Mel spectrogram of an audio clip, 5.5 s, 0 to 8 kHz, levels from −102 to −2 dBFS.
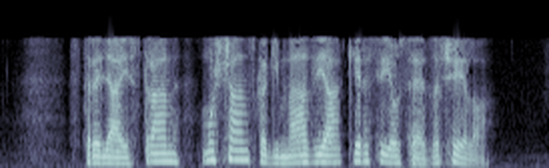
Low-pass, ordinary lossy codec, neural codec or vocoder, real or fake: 7.2 kHz; AAC, 16 kbps; none; real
